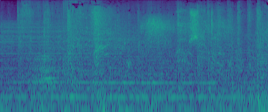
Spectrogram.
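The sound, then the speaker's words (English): A video game potion sound effect rings out amid dense, continuous game audio, with a steady low hum underneath and brief bright, crashing flourishes rising above it. No one speaks. “I like that potion sound.”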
